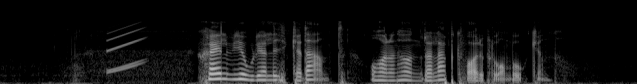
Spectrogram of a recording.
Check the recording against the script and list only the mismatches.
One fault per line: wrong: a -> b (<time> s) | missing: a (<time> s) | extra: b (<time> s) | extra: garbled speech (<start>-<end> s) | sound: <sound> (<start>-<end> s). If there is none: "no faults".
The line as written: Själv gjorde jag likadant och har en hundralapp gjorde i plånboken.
sound: chirp (1.1-1.5 s)
wrong: gjorde -> kvar (4.5 s)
